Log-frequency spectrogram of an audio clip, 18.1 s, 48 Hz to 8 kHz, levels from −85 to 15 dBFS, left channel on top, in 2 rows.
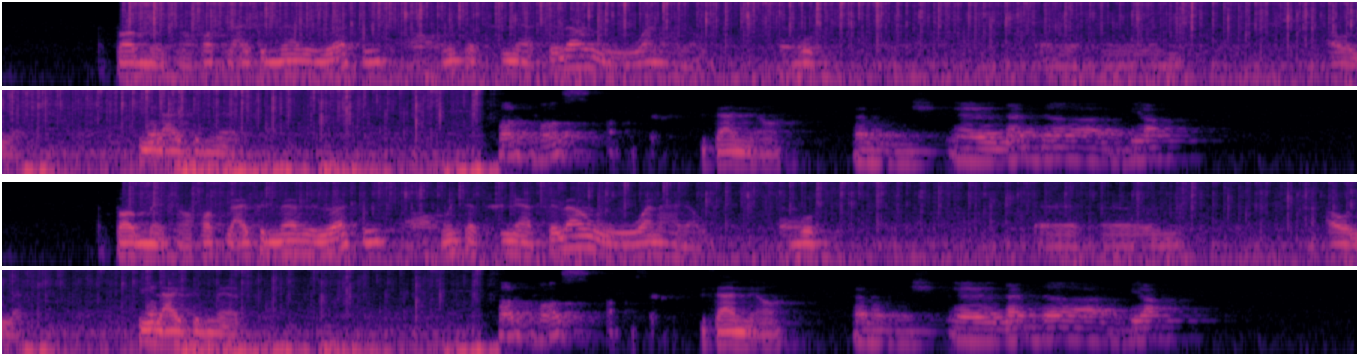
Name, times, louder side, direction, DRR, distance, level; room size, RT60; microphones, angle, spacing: sound 1, 0.8-12.2, left 8 dB, 50° left, 0.7 m, -37 dB
voice 1, 0.8-2.6 2.9-4.7 5.3-5.5 6.9-7.9 8.8-9.2 10.0-10.7 13.7-14.3, right 3 dB, 70° right, 9 dB, 0.6 m, -36 dB
voice 2, 12.3-12.9 14.7-16.9, right 2 dB, 35° right, 1 dB, 3.7 m, -41 dB
20.0 x 19.5 x 2.3 m, 0.79 s
head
